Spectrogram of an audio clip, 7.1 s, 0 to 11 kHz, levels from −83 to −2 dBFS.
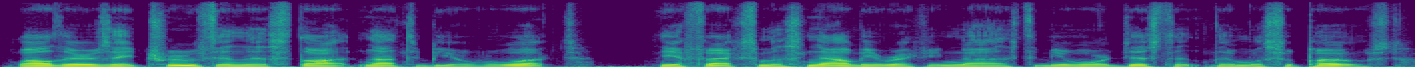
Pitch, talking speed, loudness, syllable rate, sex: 100 Hz, 210 wpm, -16 LUFS, 5.9 syllables/s, male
